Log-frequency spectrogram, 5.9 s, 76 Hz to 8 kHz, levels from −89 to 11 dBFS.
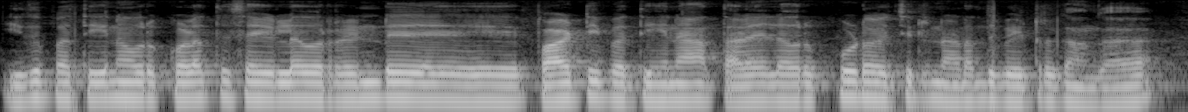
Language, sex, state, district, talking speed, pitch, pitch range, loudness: Tamil, male, Tamil Nadu, Kanyakumari, 150 wpm, 125 Hz, 120-130 Hz, -17 LUFS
